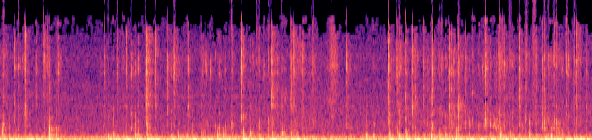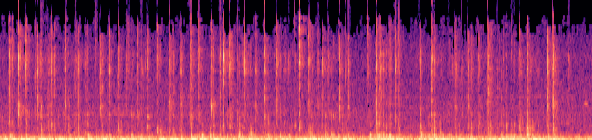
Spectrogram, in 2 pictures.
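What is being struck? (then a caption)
Laptop keyboard with plastic keys in an aluminium body. Fingertips of both hands type steadily on the black plastic keys of a solid silver aluminium laptop resting on a white desk. The result is a dense, continuous patter of soft, short, low taps with brief pauses.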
